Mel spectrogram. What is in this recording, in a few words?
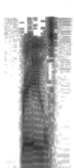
"rails", English; nouns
